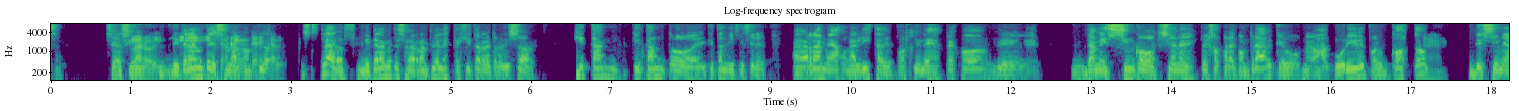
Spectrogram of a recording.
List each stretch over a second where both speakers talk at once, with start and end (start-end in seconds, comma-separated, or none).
0.9-2.8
